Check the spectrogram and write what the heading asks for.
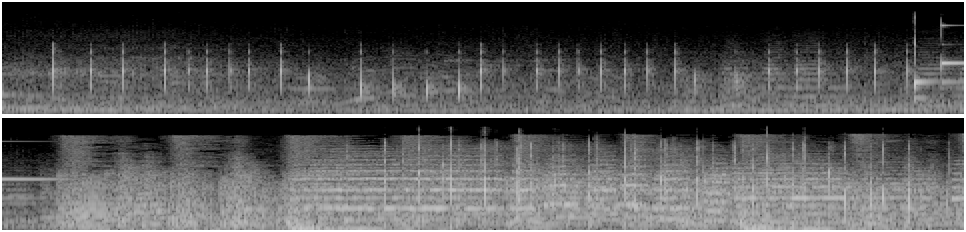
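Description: Quick, light clicks of someone typing "Independencia del Perú" on a mobile phone keypad tap out at a fairly steady pace for a few seconds, then loud, busy music suddenly blares from the phone and drowns everything out.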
